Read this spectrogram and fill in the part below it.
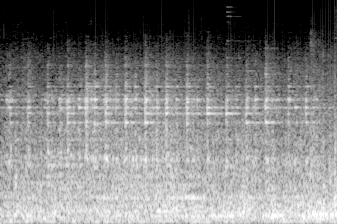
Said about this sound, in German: Dann war ein knirschendes Geräusch zu vernehmen. So als würden Eisenplatten übereinander verschoben.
